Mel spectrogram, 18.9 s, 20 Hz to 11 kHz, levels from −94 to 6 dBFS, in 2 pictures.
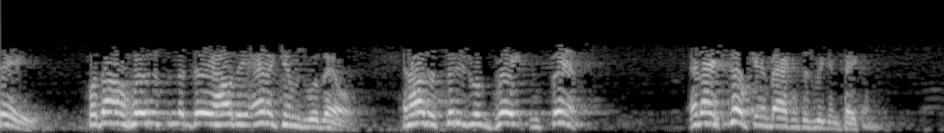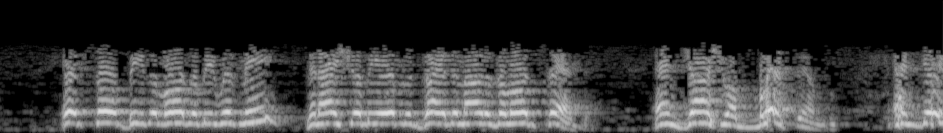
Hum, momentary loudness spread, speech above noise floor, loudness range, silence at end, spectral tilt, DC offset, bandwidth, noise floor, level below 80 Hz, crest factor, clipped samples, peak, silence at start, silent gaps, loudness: none; 10 LU; 44 dB; 5 LU; 0 s; -12 dB/octave; under 0.1%; 3.4 kHz; -61 dBFS; -74 dBFS; 14 dB; under 0.1%; -4 dBFS; 0 s; none; -17 LUFS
